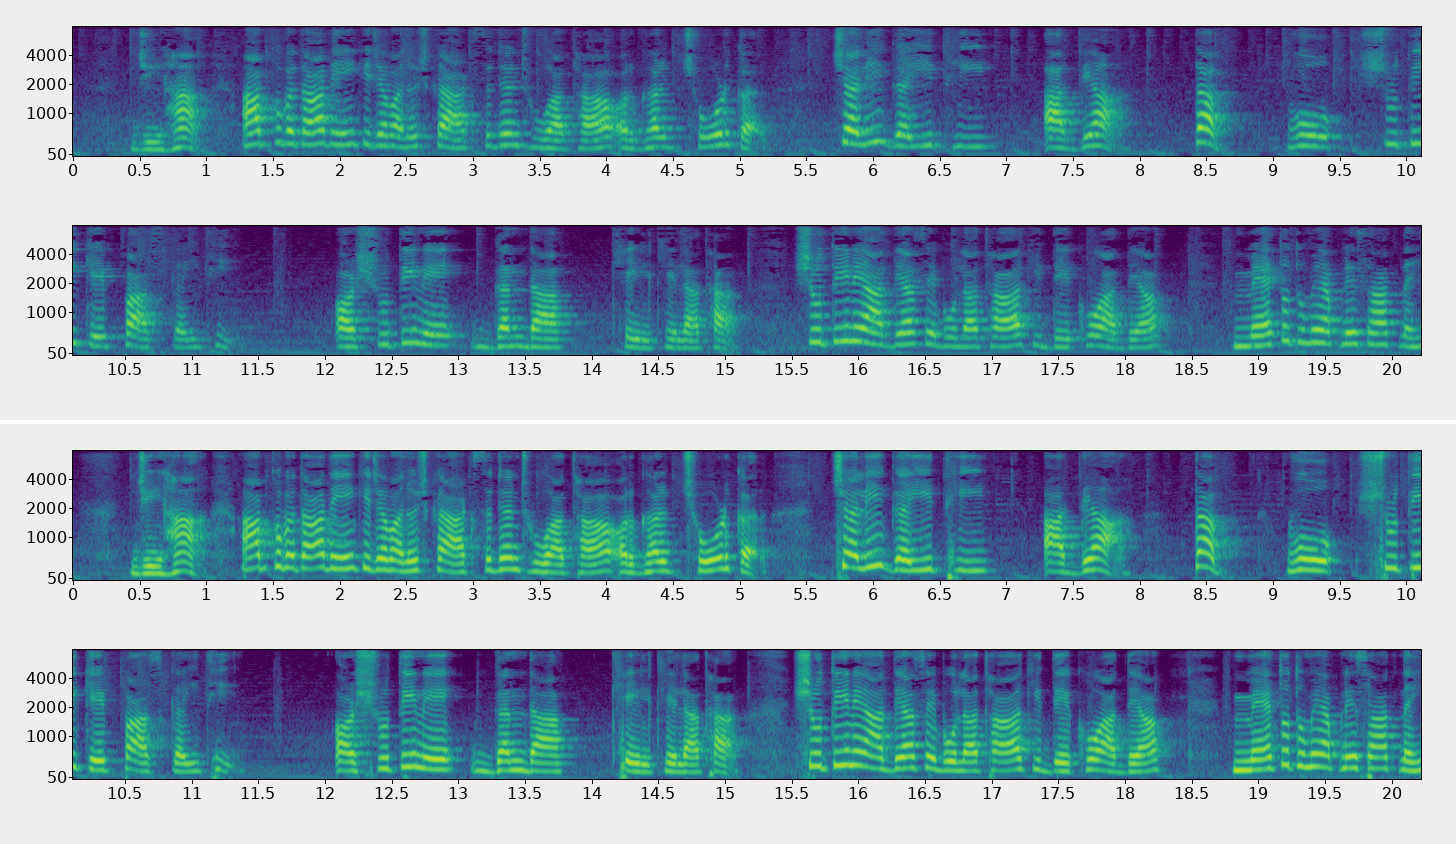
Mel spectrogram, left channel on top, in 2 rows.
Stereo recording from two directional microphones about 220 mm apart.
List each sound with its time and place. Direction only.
0.5 s speech: 55° right (ahead or behind)
8.4 s speech: 50° right (ahead or behind)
